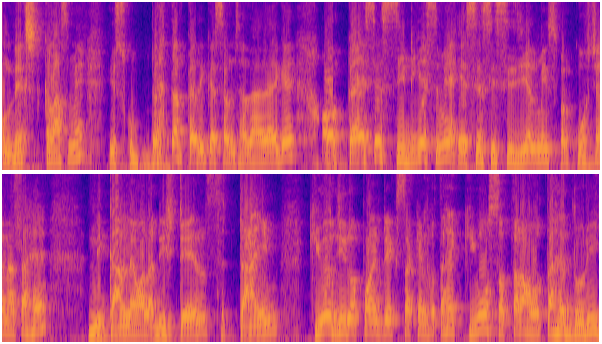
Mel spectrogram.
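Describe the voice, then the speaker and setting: A man teaching a physics lesson to exam students, explaining with everyday examples and repeating key words. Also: a little high. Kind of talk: classroom lecture for exam students.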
